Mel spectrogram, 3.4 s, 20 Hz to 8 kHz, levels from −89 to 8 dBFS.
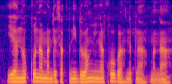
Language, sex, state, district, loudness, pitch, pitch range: Garo, male, Meghalaya, South Garo Hills, -16 LUFS, 115 Hz, 105-125 Hz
